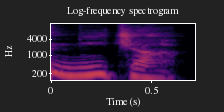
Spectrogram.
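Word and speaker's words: Nietzsche: सो अब इसमें मॉडर्न बुरजा सोसाइटी सेड नीचा वाज़ डेकेटेंट एंड एनफीबर्ल्ड इनकी प्रोन्सिएशन ये बहुत बड़े साइकोलॉजिस्ट रहे हैं। इनकी काफी सारी थ्योरीज़ हैं। राइट इसको प्रोनाउंस करा जाता है नीचा वास डेडेंट डिकेंडेंट का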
